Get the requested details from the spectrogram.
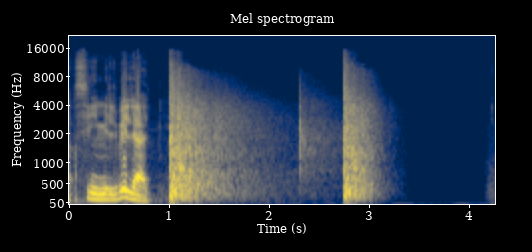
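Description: Gunshots crack loudly and echo outdoors.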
